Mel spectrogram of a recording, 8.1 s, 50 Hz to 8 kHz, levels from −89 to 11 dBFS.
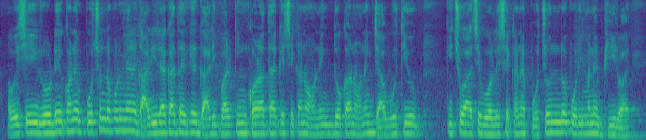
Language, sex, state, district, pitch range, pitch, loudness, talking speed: Bengali, male, West Bengal, North 24 Parganas, 145-165 Hz, 155 Hz, -15 LUFS, 210 wpm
